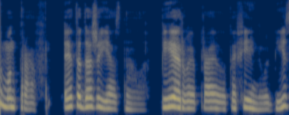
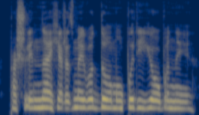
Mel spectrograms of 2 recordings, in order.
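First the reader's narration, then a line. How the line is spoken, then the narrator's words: Husband hissing through teeth. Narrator (Russian): Сквозь зубы процедил мой муж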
